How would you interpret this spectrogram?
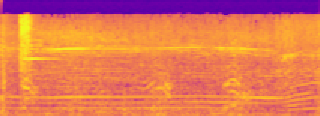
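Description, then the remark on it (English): A chainsaw engine drones loudly and continuously, its pitch surging and dipping in a couple of revs over a few seconds. “So we've got a chainsaw versus a meat hooker.”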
